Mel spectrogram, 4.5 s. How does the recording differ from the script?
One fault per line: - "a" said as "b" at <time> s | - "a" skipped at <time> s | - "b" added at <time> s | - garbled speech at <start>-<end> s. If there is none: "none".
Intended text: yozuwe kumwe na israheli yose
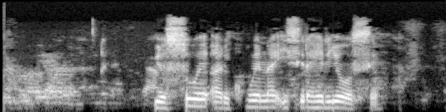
- "ari" added at 2.2 s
